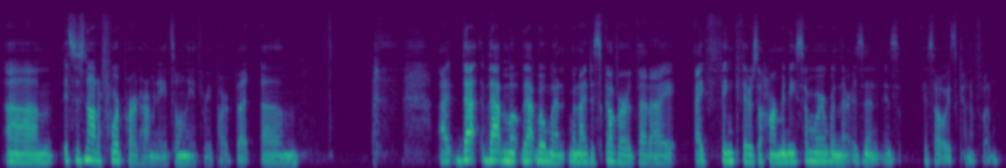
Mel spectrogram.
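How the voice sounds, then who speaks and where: A woman's voice: fairly low pitch, steady tone, normal speed. A woman podcast host chatting casually in a rambling, conversational way.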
